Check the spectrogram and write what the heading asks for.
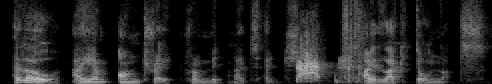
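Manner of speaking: put-on slow, measured Andre accent after a punched hello; Tom doing Andre's accent. Host retrying the Andre line, slow imitated accent. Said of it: "try to sound like Tom doing the accent".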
